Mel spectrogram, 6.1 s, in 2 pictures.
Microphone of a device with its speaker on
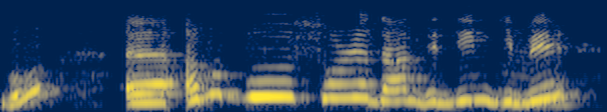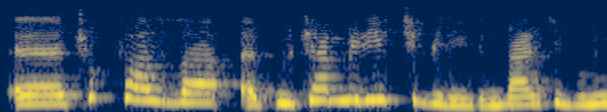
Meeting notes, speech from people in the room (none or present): present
